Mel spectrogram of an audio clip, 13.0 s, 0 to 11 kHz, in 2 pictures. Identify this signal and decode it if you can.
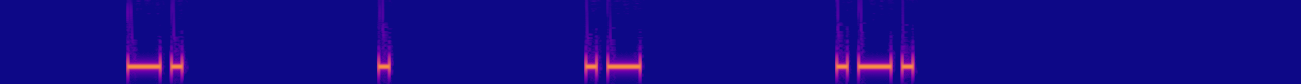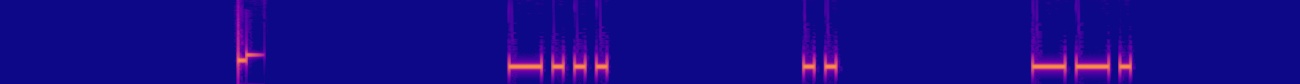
Morse code, heard as a keyed tone, about 22 wpm, spaced as for 8 wpm, 700 Hz. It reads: NEAR BIG
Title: 6x Character Spacing - Top 300 Words - 22wpm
